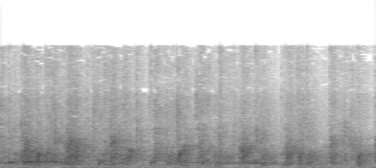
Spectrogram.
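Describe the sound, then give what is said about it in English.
A church audience claps in praise, a steady, fairly loud patter of many hands that continues throughout the short stretch. “So come on, y'all give the Lord a hand praise.”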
